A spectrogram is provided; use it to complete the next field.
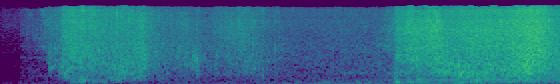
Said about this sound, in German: In einer riesigen Werkshalle nagen kräftige Wellen an der Düne Marlins Knoll. Nach und nach sackt der mächtige Sandkörper in sich zusammen.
